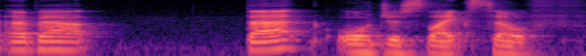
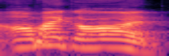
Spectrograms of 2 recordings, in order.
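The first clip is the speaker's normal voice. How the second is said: much louder, higher gasp of delight; excited; 7 semitones higher, 15 dB louder than usual. Real, not acted. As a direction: exclaim in nostalgic shock. Sees old house in clip.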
